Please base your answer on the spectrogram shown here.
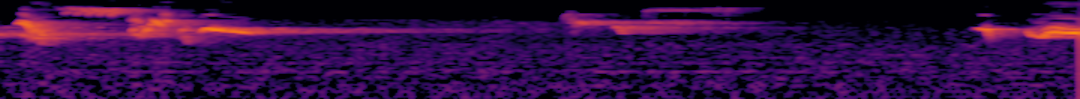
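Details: Common blackbird singing: a mellow fluted phrase sliding into a long, level whistle, then a short high twitter and a fresh whistled start near the end. The background is quiet.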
